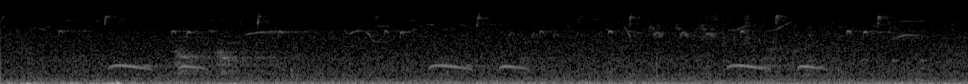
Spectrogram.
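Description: A bird repeats a short two-note call about every two seconds, each note rising and falling in pitch. Other small birds chirp at a higher pitch, and a low rumble fades out after the first second.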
